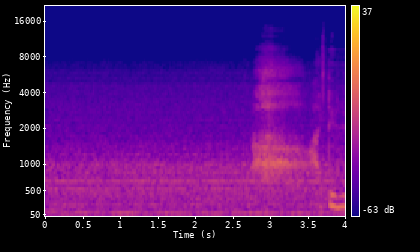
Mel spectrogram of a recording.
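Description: A woman's sharp gasp, a short breathy intake about three seconds in, the sound of sudden realisation, over a steady low hum.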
